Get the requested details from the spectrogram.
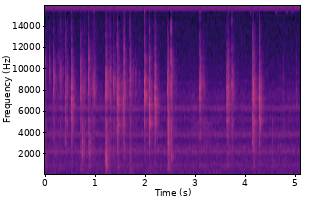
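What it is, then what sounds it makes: Plastic laptop keyboard. Fingertips tap the plastic keys of a red-backlit laptop keyboard in a typing action. The result is a quiet, uneven run of soft, bright clicks over a low hum, with a few louder taps standing out.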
